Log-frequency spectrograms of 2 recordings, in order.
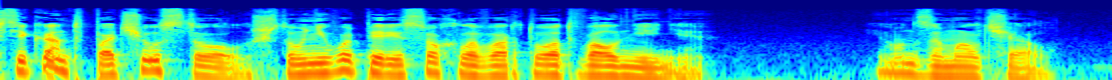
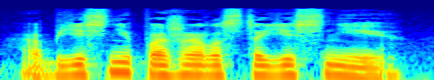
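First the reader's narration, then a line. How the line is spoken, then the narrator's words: Very quiet request. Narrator (Russian): очень тихо попросил физик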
